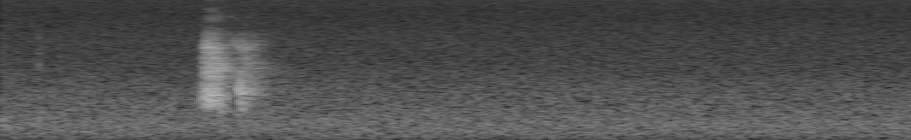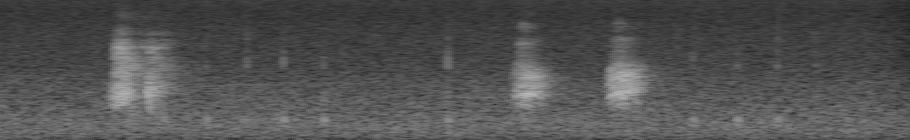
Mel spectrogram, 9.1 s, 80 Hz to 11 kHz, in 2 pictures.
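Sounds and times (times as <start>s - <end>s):
Eurasian magpie Pica pica calling: 1.0s - 1.4s, 5.1s - 5.5s, 7.1s - 7.9s.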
